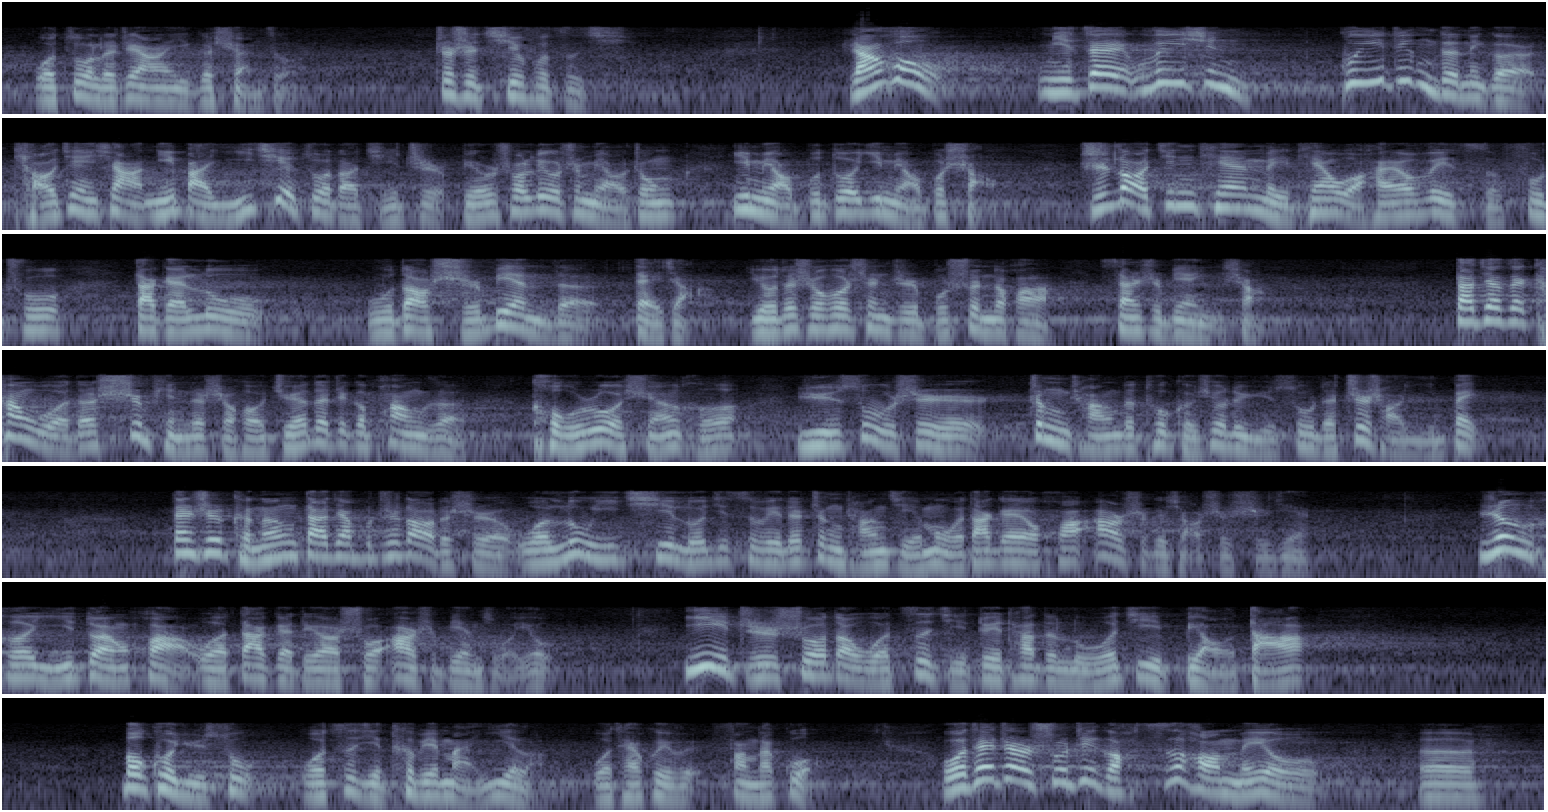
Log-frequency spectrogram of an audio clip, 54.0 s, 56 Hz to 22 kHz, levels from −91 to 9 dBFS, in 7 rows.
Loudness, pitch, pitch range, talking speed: -26 LUFS, 130 Hz, 115-165 Hz, 250 characters per minute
